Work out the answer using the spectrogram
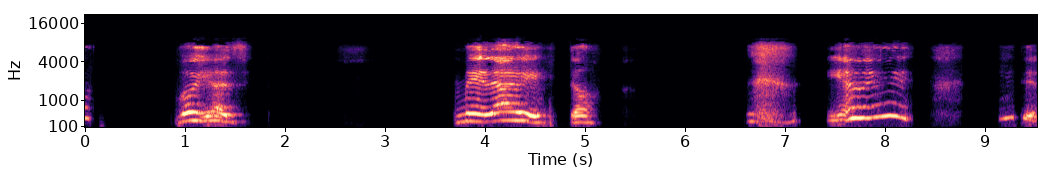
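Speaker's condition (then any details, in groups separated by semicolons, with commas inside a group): Cerebral palsy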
